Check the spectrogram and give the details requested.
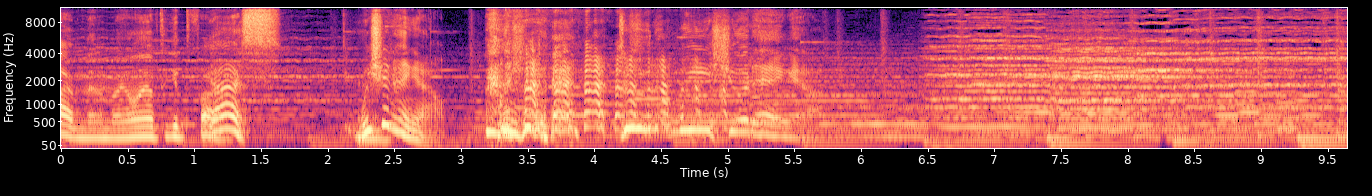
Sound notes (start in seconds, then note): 3.2 all laughing; 5.9 sickly sweet music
